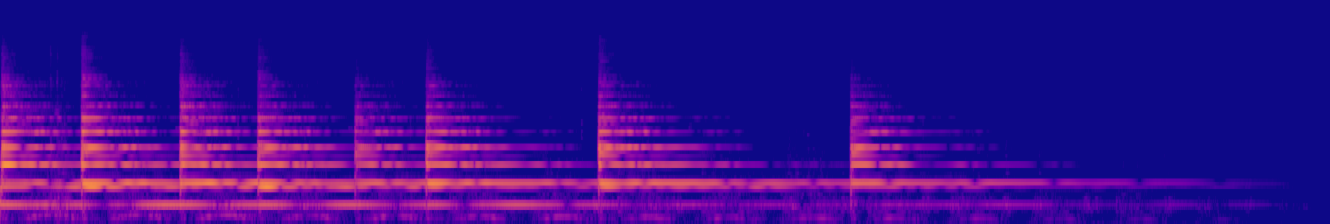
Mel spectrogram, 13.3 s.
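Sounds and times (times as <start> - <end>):
bells ringing: 0.0 - 10.4.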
